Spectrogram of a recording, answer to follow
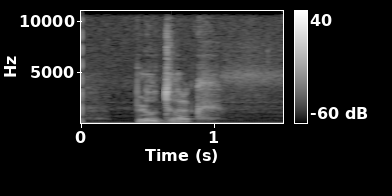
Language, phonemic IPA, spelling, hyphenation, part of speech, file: Dutch, /ˈblu(t).drʏk/, bloeddruk, bloed‧druk, noun, Nl-bloeddruk.ogg
- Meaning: blood pressure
